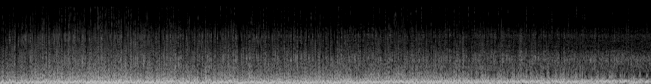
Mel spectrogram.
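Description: Space Launch System rocket climbing off the pad just after liftoff, its four RS-25 core-stage engines and two solid rocket boosters at full thrust: a loud, steady, deep rumble with a fine crackle on top.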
